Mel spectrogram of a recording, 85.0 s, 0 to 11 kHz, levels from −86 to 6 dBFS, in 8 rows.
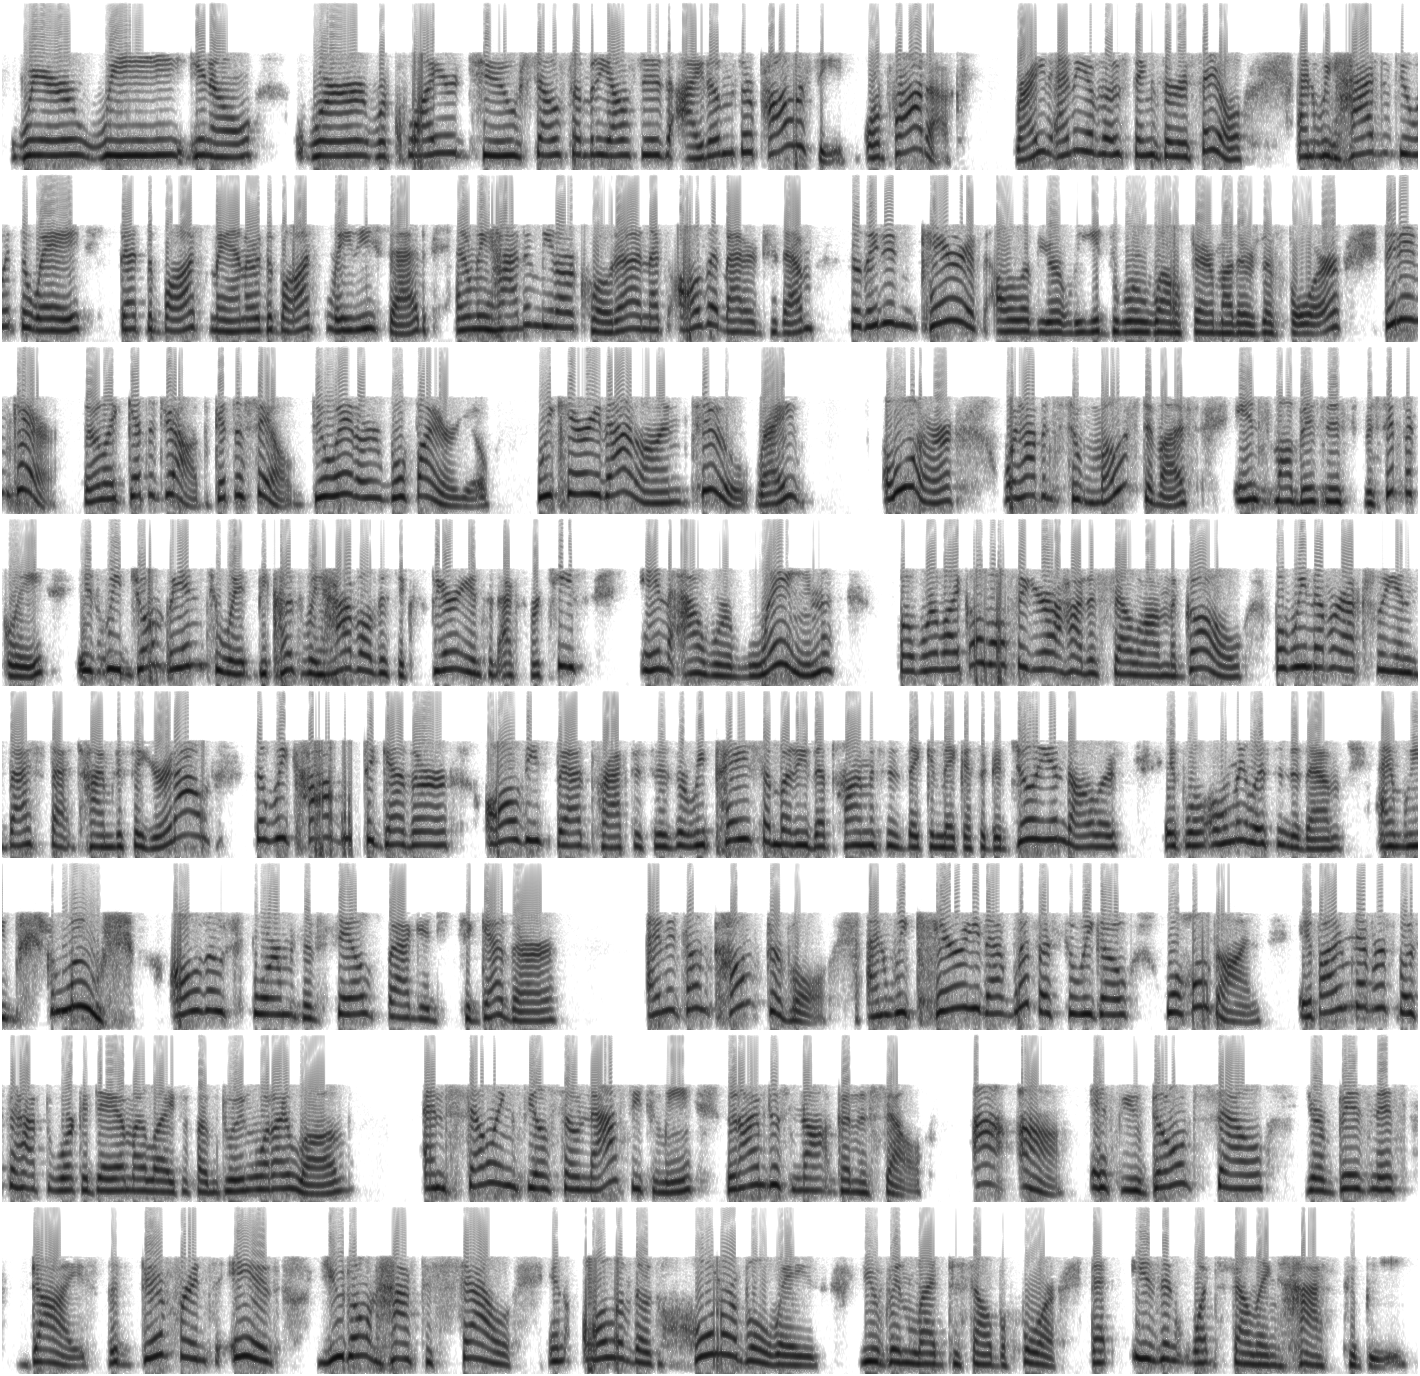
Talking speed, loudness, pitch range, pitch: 185 wpm, -10 LUFS, 230-330 Hz, 275 Hz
